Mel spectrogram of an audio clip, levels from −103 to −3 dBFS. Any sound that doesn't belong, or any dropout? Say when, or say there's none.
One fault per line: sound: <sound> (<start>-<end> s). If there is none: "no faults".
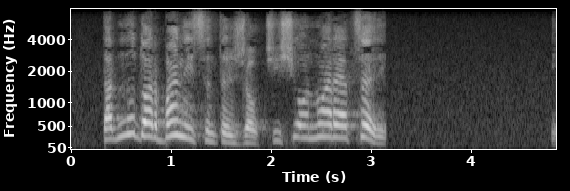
no faults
